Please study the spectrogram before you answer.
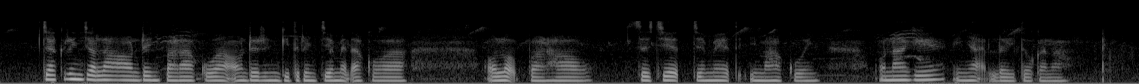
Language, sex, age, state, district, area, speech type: Santali, female, 18-30, Jharkhand, East Singhbhum, rural, spontaneous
